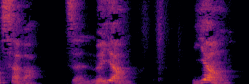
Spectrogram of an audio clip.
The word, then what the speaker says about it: 样: Aujourd'hui, je vais vous expliquer l'étymologie, l'histoire du caractère yang, qui est dans l'expression zhen me yang, comment ça va, zhen me yang. Yang, yang, quatrième ton, Y-A-N-G.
